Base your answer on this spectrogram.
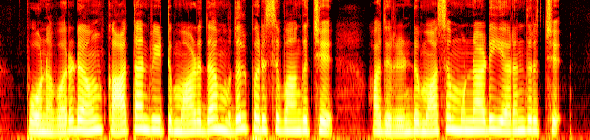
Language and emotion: Tamil, sad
